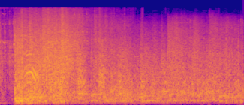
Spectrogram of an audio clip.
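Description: A metal garbage can crashes over about a quarter second in, then clatters and rattles steadily as it rolls along the pavement.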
